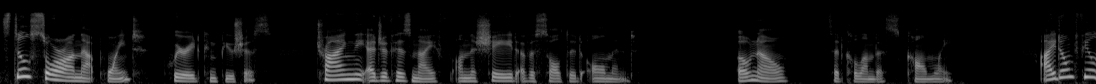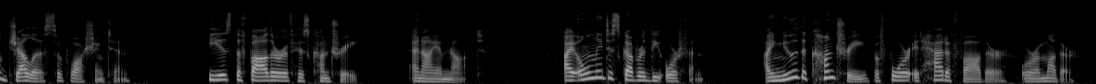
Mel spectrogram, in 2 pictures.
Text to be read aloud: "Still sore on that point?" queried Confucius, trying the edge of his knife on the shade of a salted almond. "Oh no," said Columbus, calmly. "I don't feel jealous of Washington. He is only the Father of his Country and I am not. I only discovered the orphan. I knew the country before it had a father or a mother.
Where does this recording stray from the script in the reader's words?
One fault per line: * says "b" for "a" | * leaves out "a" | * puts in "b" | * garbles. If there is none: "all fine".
* leaves out "only"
